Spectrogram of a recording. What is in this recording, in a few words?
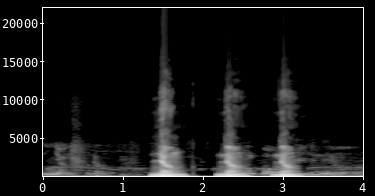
mouth organ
